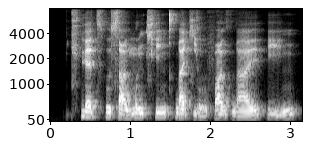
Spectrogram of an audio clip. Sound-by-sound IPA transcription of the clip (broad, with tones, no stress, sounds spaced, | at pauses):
t͡ɕʰ ɥ ɛ˥˩ t͡sʰ u˥ s ɑ˧˥ ʊ̯ m ɤ˥ ŋ t͡ɕʰ i˥ ŋ kʰ w ä˥˩ t͡ɕ j o̰˨˩ ʊ̯ f ɑ˥˩ ʊ̯ x w a˧˥ ɪ̯ | ḭ˨˩˦ ŋ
